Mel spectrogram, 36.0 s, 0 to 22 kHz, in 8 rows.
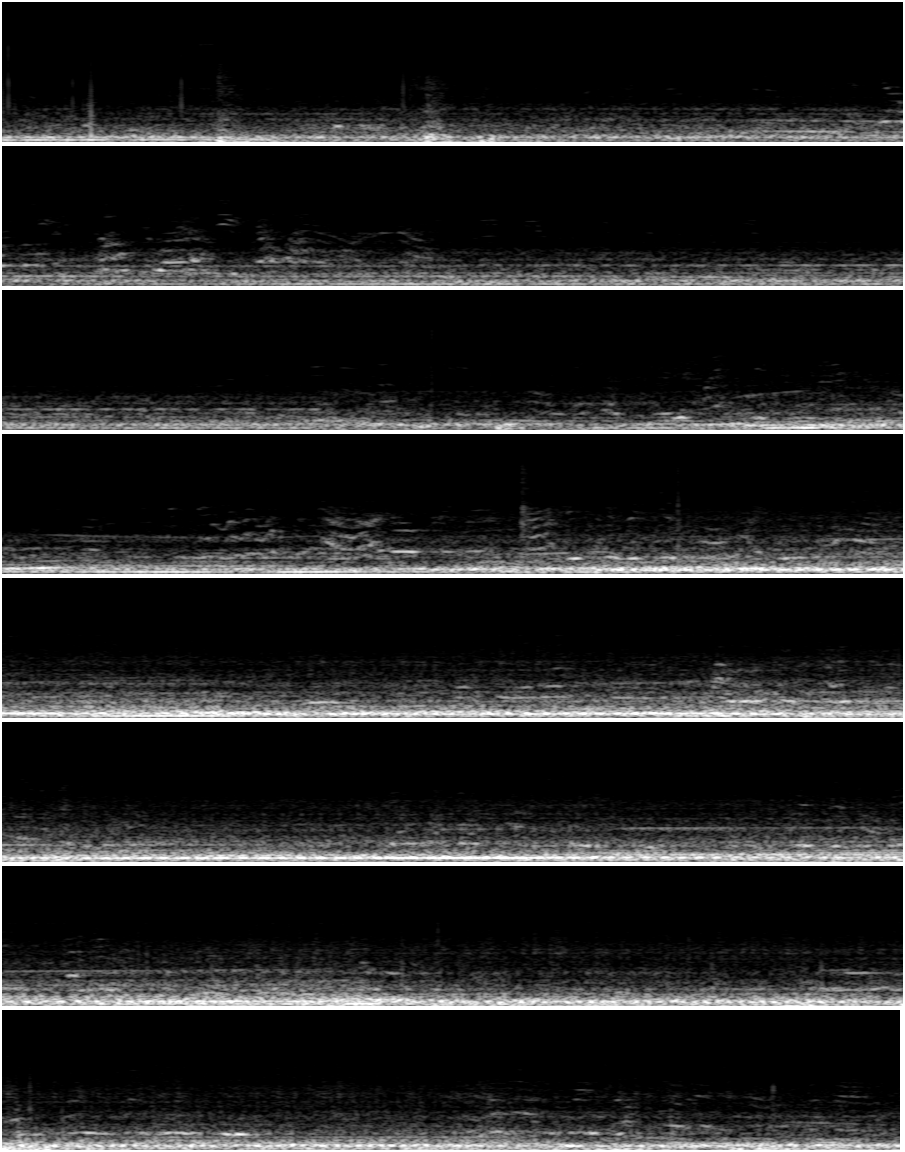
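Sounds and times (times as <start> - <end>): bus engine droning: 0.0 - 36.0.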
